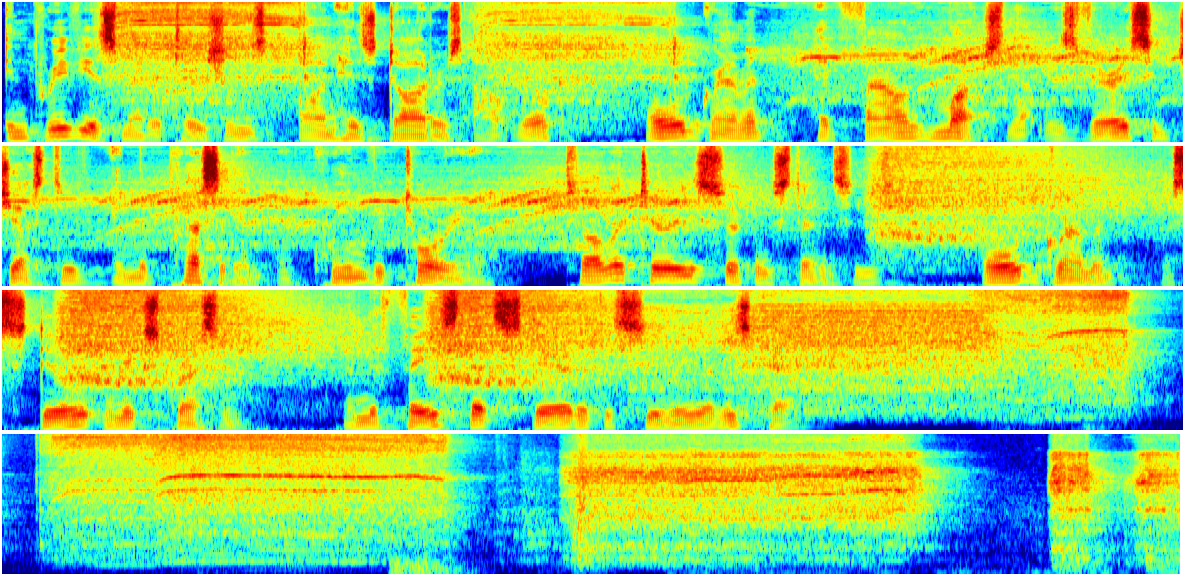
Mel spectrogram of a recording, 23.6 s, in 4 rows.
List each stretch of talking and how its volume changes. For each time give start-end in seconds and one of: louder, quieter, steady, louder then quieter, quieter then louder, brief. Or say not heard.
0.0-15.8 steady.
